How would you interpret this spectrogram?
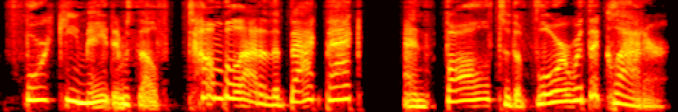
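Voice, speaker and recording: A woman reading a children's storybook as an expressive narrator. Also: high voice, moderate pace, creaky, dry recording, studio quality.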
